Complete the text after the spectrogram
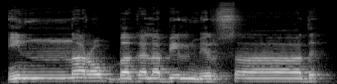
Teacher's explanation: وقف پر دال کی زیر جزم میں بدل جائے، یہ بھی وقف بالاسکان ہی کی قسم ہے۔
